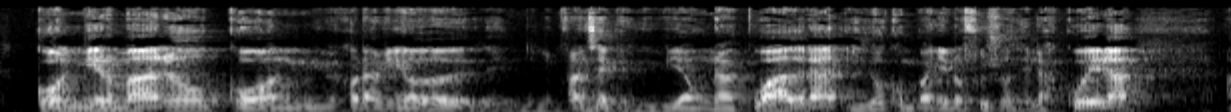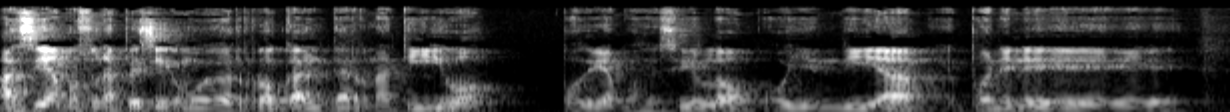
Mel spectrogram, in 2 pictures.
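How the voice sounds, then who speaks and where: Room echo is audible as a man of medium pitch talks at a moderate pace with hardly any pauses. His intonation is lively and his loudness swings widely. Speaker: history teacher and punk guitarist. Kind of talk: casual interview conversation.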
